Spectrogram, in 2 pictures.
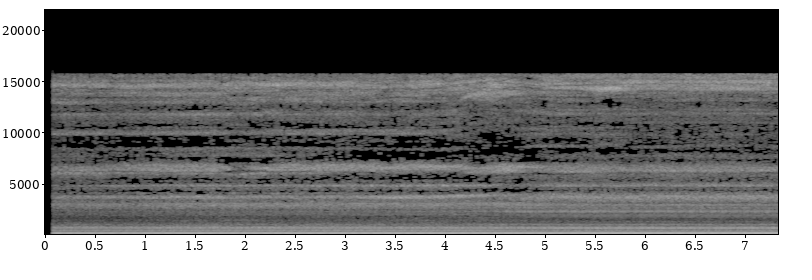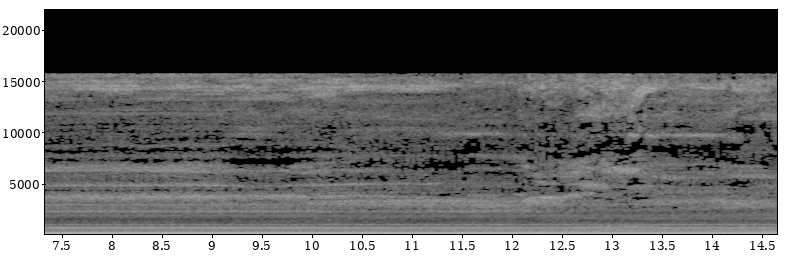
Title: asthma attack, nebulizer time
